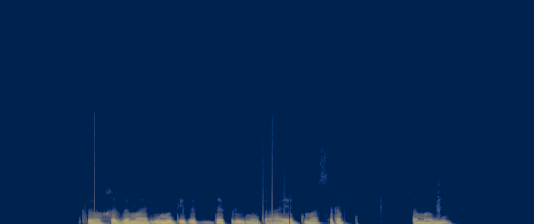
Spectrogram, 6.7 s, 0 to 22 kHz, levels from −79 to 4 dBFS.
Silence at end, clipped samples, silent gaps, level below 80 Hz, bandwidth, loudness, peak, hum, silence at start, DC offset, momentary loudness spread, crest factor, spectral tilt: 1.05 s; under 0.1%; 4.61-4.66 s, 5.00-5.06 s; -42 dBFS; 5 kHz; -26 LUFS; -10 dBFS; none; 1.1 s; under 0.1%; 8 LU; 16 dB; -12 dB/octave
